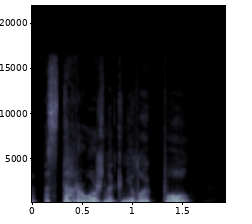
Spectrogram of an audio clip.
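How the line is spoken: Tearful warning. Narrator (Russian): Сквозь слезы предупредила

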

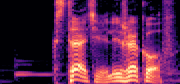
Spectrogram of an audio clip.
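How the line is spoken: Thoughtful. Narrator (Russian): задумчиво проговорил командующий имперским соединением тяжелой пехоты

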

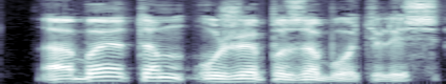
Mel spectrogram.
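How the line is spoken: Plain. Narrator (Russian): ответил Карл

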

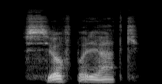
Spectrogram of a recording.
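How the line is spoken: Quiet, distinct, muffled. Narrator (Russian): Она тихо, отчетливо, прикрывая рукой трубку, сказала

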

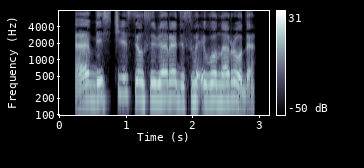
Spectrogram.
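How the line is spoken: Scornful snort. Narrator (Russian): фыркнул Тейк

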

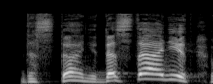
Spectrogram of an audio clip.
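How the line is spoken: Exclamation. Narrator (Russian): воскликнул Алеша

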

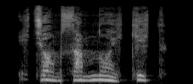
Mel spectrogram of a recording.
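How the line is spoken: Whispered. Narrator (Russian): прошептала она

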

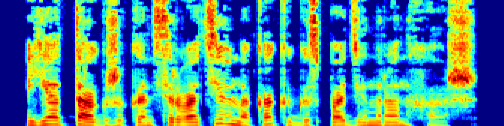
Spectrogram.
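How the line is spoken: Gloomy reply. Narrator (Russian): мрачно отозвалась девушка

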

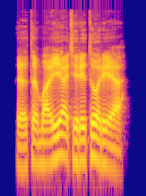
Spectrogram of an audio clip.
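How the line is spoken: Furious roar. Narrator (Russian): заорал в бешенстве вожак местной стаи

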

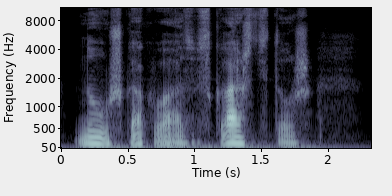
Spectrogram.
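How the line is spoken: Displeased snort. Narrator (Russian): Таксист недовольно хмыкнул

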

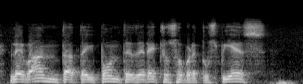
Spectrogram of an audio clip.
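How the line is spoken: Loud strong voice. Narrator (Spanish): le dijo con voz fuerte

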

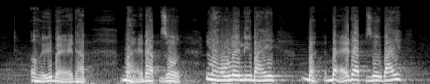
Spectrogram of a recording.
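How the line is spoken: Panicked scream. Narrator (Vietnamese): một người đàn ông hét lên thất thanh

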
